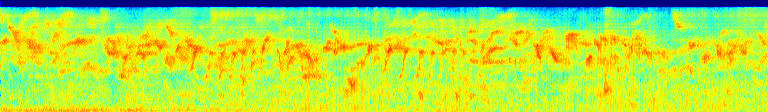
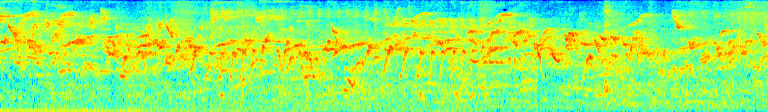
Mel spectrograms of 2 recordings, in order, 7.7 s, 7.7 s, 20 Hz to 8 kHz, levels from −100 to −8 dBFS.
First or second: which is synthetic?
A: first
